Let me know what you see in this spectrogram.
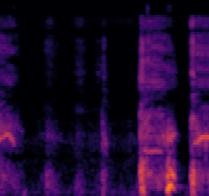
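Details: Cannabis smoker coughing after taking a dab through a taped-together nectar collector, saying it hurt his throat: a few soft throat sounds, then about three harsh coughs with throat clearing; irritant cough.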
